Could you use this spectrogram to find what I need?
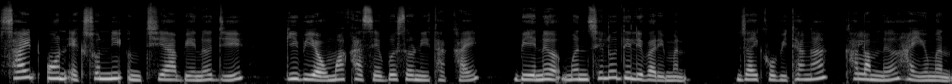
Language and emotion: Bodo, neutral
